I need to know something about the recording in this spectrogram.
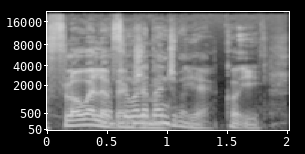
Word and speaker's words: Floella: Oh, flua. Floella Benjamin Benjamin.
